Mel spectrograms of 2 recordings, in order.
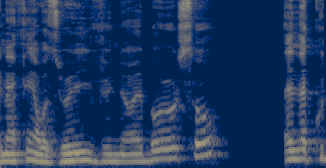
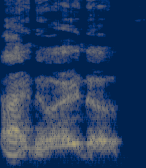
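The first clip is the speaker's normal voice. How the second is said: put-on tearful, crying voice. Retelling a woman's reply to the priest at a wedding: imitating someone crying.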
